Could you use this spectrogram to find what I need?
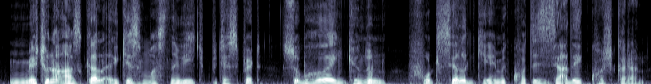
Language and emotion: Kashmiri, happy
